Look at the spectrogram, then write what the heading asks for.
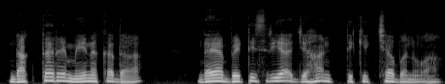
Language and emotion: Santali, sad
